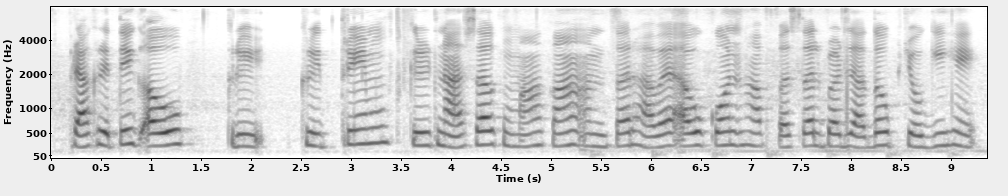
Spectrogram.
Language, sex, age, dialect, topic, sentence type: Chhattisgarhi, female, 18-24, Central, agriculture, question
